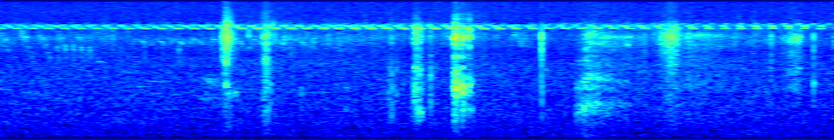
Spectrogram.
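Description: Near silence outdoors: a faint, steady, high-pitched insect trill, with a few faint scattered clicks and rustles.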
